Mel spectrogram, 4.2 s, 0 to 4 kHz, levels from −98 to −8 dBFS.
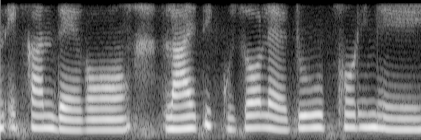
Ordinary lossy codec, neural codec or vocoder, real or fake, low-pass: none; codec, 24 kHz, 0.9 kbps, DualCodec; fake; 3.6 kHz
